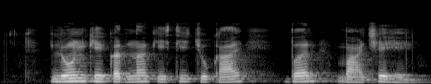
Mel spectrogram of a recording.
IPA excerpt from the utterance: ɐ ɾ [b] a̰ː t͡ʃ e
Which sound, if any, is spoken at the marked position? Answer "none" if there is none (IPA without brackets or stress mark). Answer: b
